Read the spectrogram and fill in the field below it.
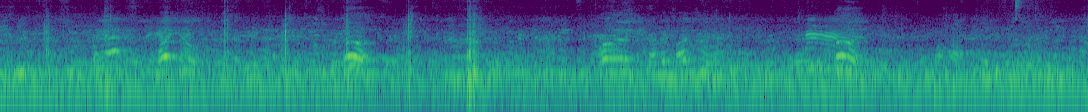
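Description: A group of young people shouts marching calls together.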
